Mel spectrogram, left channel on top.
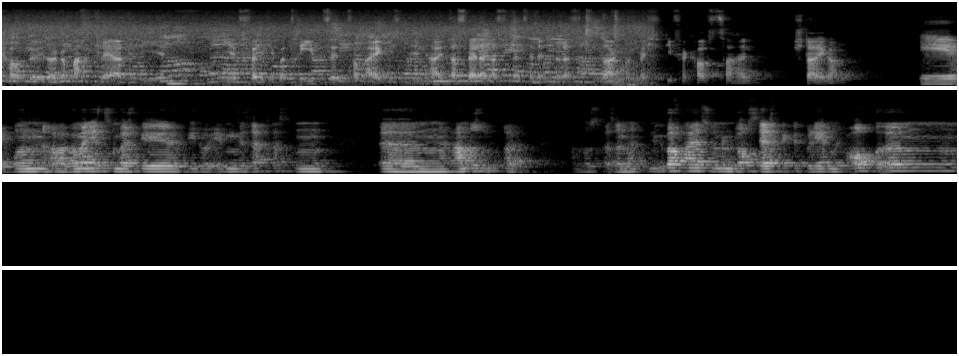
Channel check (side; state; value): right; silent; digital silence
